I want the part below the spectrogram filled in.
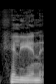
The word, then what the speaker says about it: Cillian: They're just saying Cillian instead of Killian. It's a C rather than a hard K, but they seem to be struggling with this.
